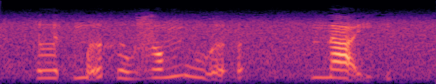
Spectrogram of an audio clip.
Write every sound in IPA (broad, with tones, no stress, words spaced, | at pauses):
lə˨˩t̚mə̰ː˧˥xə̤˨˩w zɔ˨˦ŋvṵ˧˨ə̯ʔ | na̰˧˨jʔ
